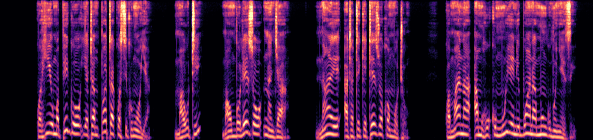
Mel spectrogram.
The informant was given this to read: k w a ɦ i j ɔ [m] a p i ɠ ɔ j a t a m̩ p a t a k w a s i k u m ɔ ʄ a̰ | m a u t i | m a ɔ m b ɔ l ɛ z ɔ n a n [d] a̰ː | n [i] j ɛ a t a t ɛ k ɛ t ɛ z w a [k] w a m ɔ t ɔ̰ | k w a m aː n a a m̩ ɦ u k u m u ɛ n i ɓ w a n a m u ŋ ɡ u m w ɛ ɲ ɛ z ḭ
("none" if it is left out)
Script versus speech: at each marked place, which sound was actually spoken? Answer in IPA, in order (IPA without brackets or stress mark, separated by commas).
m, d͡ʒ, a, k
